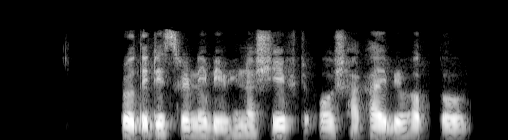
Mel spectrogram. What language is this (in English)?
Bangla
